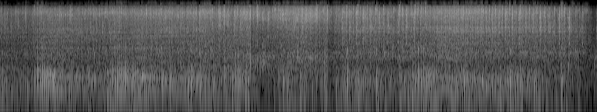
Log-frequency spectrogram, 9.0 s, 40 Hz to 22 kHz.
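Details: 1972 Triumph Tiger 650 twin, long parked, after cleaning and adjusting the Amal carburetor and points: catches and runs with a raspy exhaust, revs wavering then settling toward a steadier idle; running properly.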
